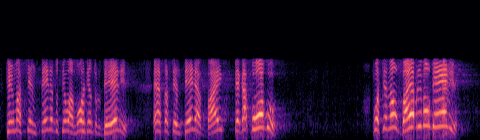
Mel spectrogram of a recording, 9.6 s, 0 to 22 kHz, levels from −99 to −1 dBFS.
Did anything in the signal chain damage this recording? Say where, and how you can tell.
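Yes, the codec stage, across the whole clip. It's G.729 compression, and the sound fits an 8 kbit/s call: nothing above 3.7 kHz, thin lows below 250 Hz, and a plainly rough, buzzy synthetic edge, because the coder rebuilds speech from a filter model and sparse pulses rather than sending the waveform.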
